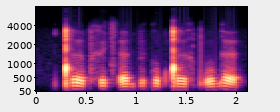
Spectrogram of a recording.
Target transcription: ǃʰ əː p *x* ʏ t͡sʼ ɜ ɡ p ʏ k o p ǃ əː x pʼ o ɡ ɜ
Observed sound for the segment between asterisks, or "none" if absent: x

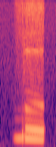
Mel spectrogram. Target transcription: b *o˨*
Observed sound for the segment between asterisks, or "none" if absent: u˨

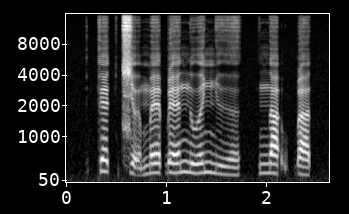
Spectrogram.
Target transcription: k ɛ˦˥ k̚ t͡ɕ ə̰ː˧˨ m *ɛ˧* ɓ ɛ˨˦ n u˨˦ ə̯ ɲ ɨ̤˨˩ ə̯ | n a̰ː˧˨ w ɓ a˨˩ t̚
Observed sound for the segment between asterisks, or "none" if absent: ɛ˧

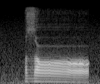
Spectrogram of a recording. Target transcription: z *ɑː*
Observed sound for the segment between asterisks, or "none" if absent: ɑː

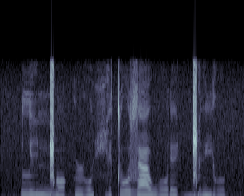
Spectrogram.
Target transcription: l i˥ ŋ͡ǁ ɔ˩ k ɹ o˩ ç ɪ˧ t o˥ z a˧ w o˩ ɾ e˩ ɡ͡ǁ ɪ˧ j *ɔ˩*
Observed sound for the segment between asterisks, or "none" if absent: ʊ˩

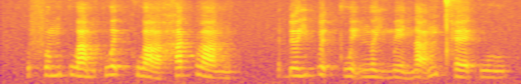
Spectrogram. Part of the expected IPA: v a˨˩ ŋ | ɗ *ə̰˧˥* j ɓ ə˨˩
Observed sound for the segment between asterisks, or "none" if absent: ə˨˦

